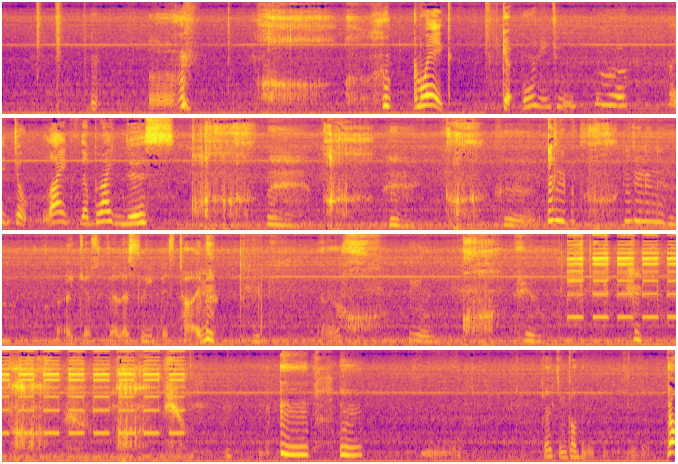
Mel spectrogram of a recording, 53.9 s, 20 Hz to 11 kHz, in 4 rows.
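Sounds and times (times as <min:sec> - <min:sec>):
person making mock snores: 0:05.0 - 0:07.8, 0:17.2 - 0:24.0, 0:24.8 - 0:27.1, 0:33.4 - 0:34.6, 0:36.2 - 0:37.0, 0:39.4 - 0:44.3, 0:44.9 - 0:47.7
alarm clock beeping: 0:38.2 - 0:44.2.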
